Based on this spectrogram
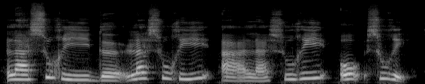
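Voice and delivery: slow schoolroom recitation; reciting a declension. A narrator's reading. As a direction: chant it like a grammar lesson. Reciting Latin grammar declension. (récitation lente de leçon de grammaire)

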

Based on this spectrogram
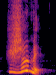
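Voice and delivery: loud, high cry of defiance; exclaimed refusal. A narrator's reading. Young woman refuses to marry the pirate, crying out. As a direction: fling the refusal back at full pitch. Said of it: "s'écria-t-elle".

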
